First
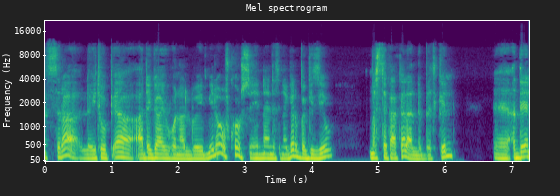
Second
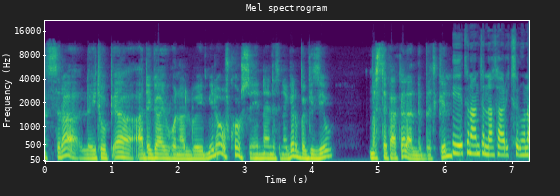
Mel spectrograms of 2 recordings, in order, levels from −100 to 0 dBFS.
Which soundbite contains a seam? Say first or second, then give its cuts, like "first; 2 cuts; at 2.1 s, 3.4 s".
second; 1 cut; at 6.1 s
